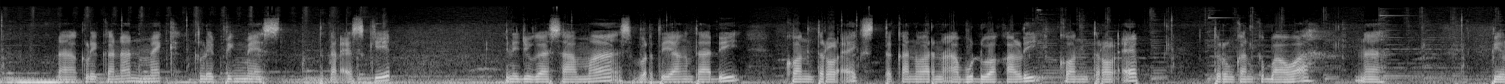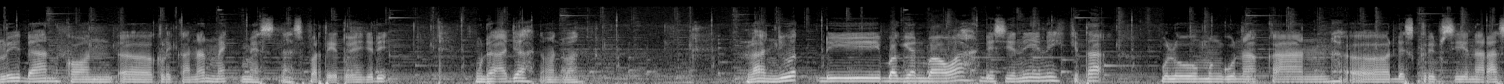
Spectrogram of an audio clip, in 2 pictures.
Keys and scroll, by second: 2.9 shift+Escape, 8.1 ctrl+x, 10.4 ctrl+f, 18.8 ctrl+shift+Escape, 19.5 z, 21.0 v, 22.4-23.1 typing, 25.5 v, 29.1 F1.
